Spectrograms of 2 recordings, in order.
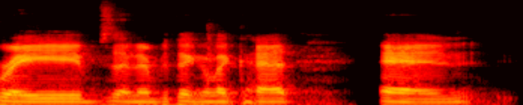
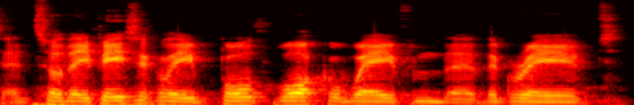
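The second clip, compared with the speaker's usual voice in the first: ordinary talk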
